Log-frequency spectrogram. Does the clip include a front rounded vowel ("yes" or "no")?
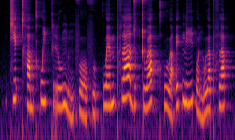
no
